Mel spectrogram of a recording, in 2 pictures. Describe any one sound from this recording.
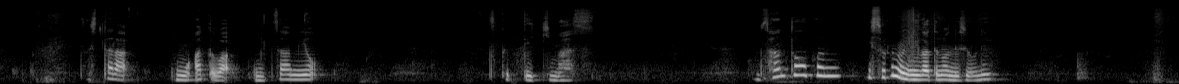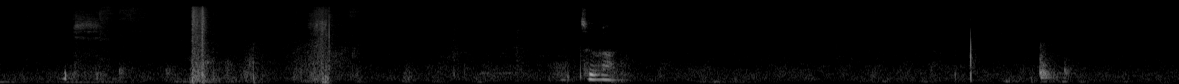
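A young woman speaks softly and calmly close to a microphone.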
